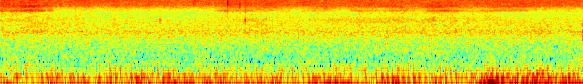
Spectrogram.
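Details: Domestic cat being soothed and pampered by its owner, purring in a soft, low, pulsing rumble that swells into a louder, deeper burst near the end.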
